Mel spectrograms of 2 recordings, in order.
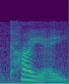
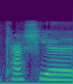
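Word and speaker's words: cahier: r just a little lesson for you is pronounced kaye so imagine you're saying the word well the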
